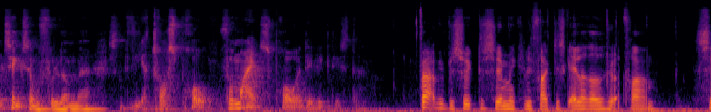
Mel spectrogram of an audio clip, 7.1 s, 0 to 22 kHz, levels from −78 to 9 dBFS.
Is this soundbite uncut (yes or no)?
no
